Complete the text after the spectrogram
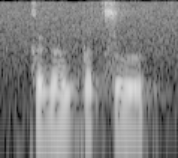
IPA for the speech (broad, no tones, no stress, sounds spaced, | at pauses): k ɐ ɳ ɐ w b ɐ t͡s ʊ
